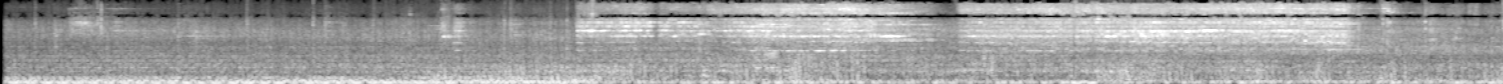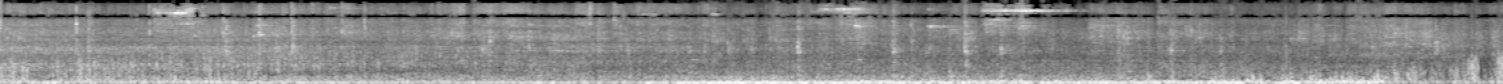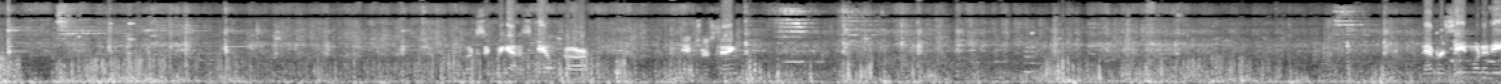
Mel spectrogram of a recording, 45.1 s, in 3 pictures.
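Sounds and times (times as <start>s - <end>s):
diesel locomotive engine droning: 0.0s - 45.0s
train wheels rumbling on rails: 0.0s - 45.0s
train wheels squealing: 4.4s - 4.8s, 5.8s - 13.9s, 23.2s - 26.1s, 30.2s - 33.0s.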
